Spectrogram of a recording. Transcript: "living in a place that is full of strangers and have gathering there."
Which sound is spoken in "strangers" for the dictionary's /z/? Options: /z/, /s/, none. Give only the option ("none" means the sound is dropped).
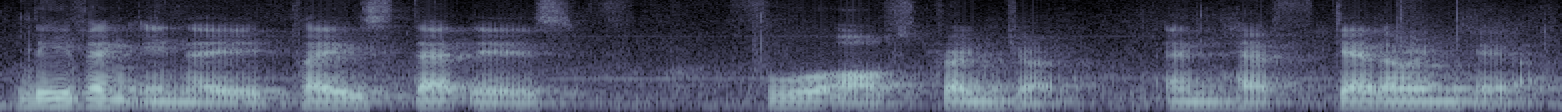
none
